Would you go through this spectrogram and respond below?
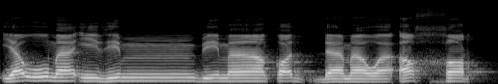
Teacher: di sana kalau pakai mushaf Utsmani ada mim kecil menunjukkan apa Nun diganti menjadi mim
